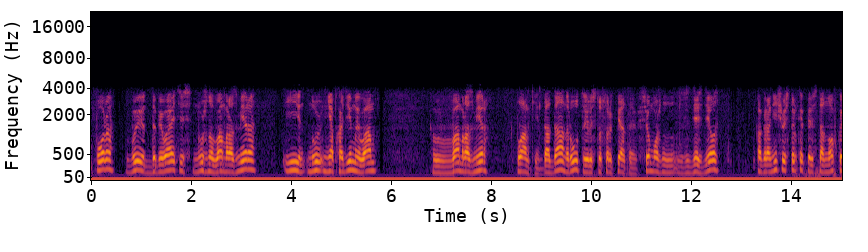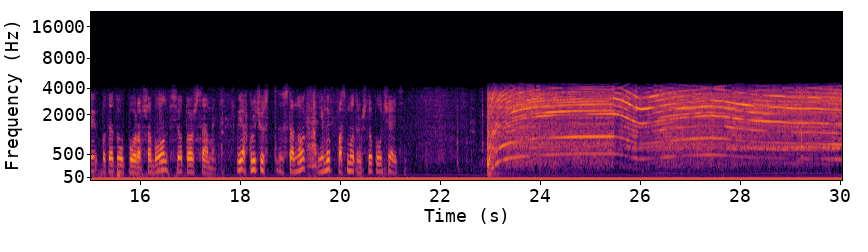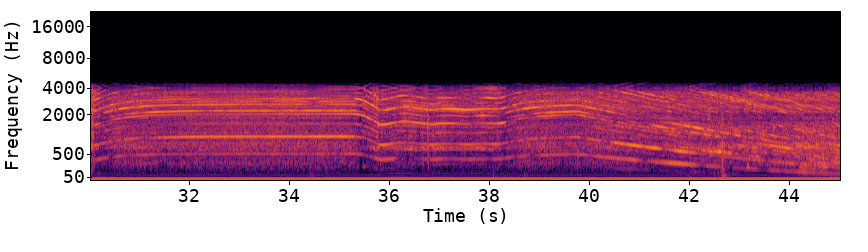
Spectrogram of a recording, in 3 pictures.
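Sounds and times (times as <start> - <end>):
wood router whining: 22.8 - 45.0
router winding down: 22.9 - 45.0.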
